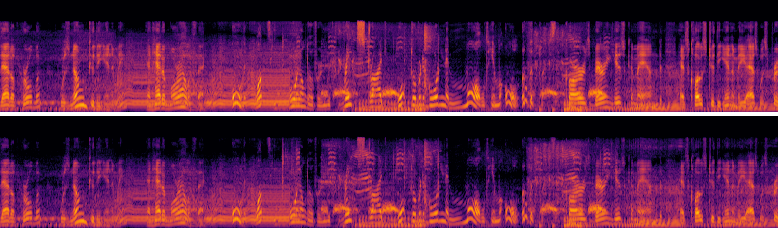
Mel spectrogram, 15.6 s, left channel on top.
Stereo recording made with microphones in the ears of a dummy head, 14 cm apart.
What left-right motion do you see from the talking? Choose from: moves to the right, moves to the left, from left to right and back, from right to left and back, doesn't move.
doesn't move.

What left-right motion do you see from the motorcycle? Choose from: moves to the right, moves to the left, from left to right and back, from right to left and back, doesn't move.
moves to the right.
